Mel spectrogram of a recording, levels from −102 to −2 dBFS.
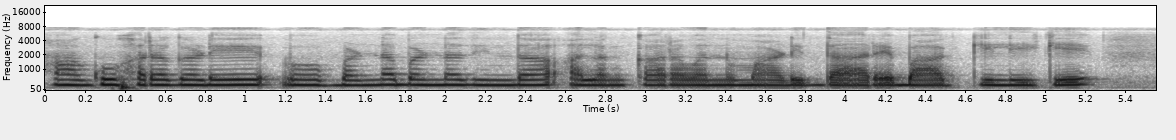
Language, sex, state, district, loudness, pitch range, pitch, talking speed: Kannada, female, Karnataka, Bidar, -14 LUFS, 240-250 Hz, 245 Hz, 75 wpm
